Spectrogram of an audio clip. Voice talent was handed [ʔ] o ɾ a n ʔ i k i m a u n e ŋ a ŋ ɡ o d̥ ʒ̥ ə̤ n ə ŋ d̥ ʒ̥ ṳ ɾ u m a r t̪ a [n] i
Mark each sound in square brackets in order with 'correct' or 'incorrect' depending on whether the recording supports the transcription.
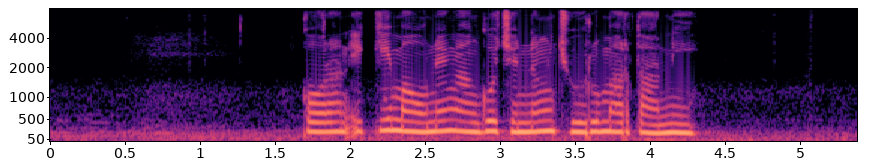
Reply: incorrect: k, correct

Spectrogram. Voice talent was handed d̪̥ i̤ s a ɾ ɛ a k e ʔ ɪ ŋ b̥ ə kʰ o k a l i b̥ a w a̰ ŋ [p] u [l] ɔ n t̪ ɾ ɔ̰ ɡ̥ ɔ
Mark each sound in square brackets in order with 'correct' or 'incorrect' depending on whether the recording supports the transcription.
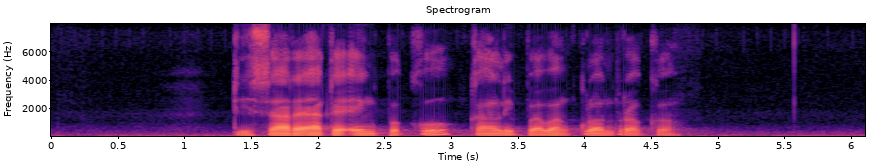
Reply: incorrect: k, correct

